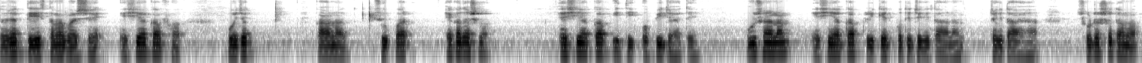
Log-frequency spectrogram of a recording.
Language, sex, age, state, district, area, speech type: Sanskrit, male, 18-30, West Bengal, Cooch Behar, rural, spontaneous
